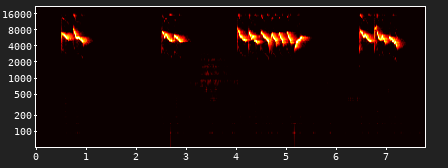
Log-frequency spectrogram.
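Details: White-eye singing in ngalas style to provoke a rival: short high downslurred phrases, then a longer rippling string of quick sliding whistles lasting over a second, and another short phrase at the end.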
